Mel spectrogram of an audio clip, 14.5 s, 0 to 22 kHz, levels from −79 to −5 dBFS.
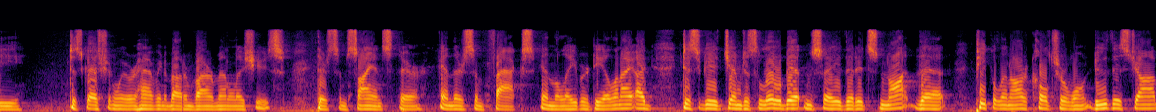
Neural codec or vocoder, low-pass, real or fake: none; 7.2 kHz; real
